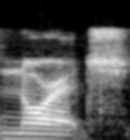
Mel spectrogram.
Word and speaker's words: Norwich: That W is silent. It's just Norwich.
